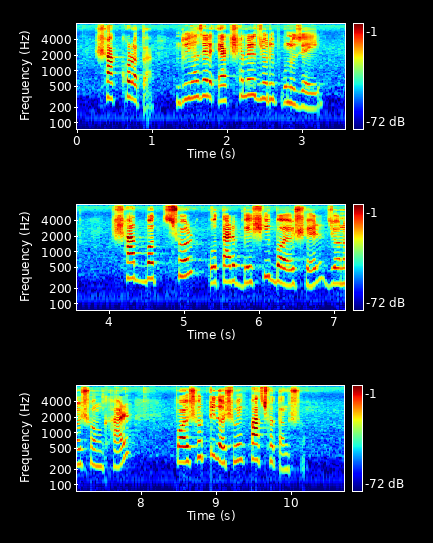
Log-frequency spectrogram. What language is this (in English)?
Bangla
